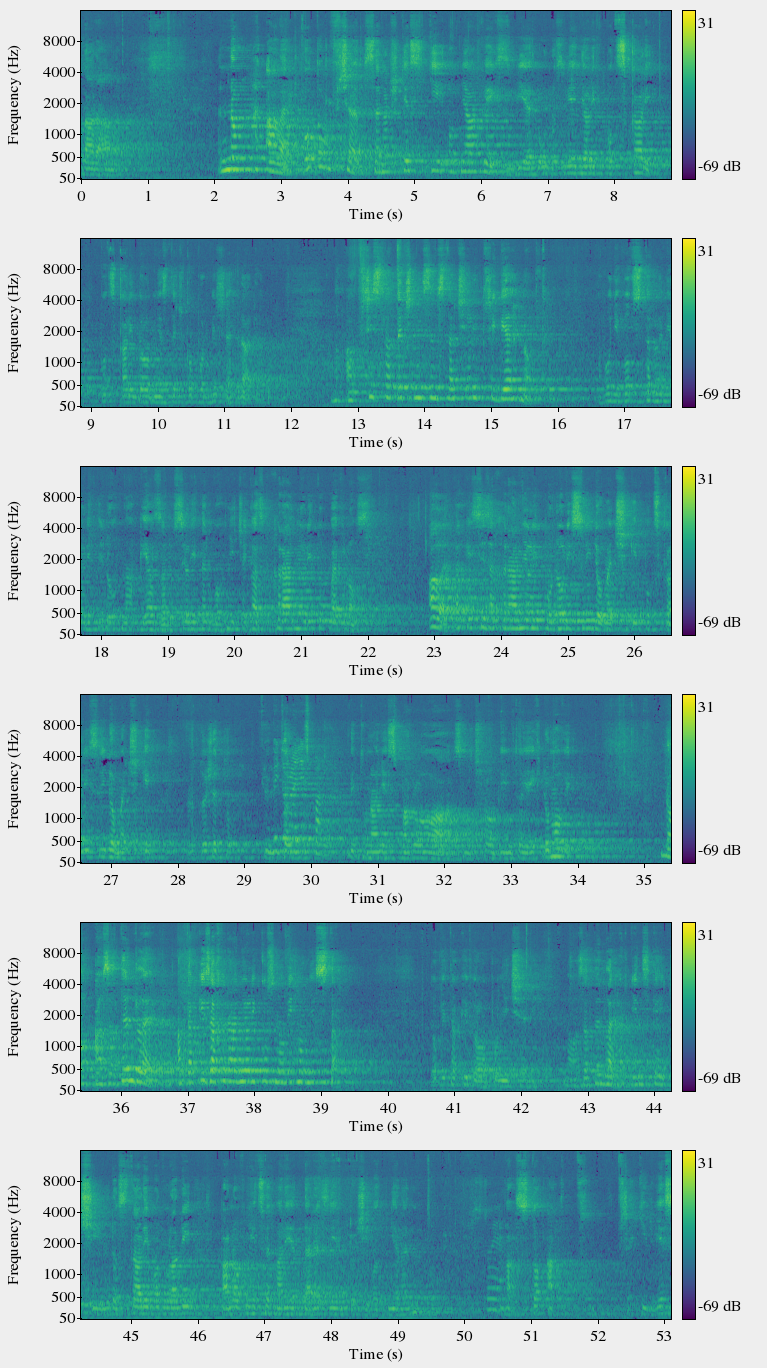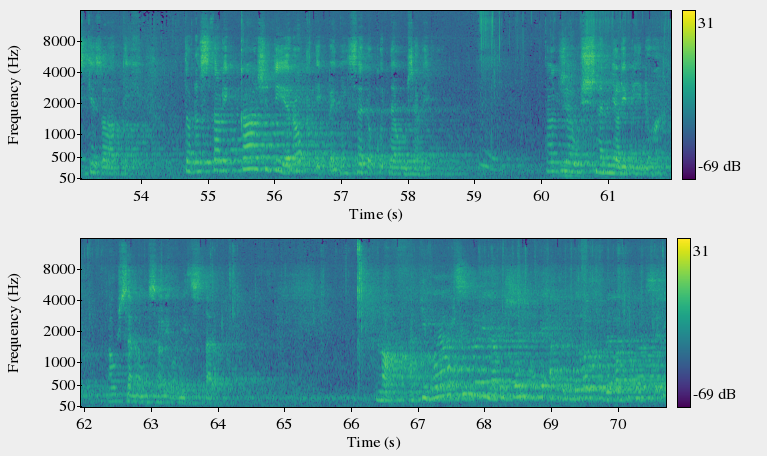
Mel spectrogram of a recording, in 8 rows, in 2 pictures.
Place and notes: Gorlice, Vysehrad fortification underground system, Prague, Czech Republic - Inside the Gorlice
Excursion to the underground defense system of Vysehrad fortification. The Gorlice underground hall served in 18.century as a gathering place for troops, ammunition and food store. In recent history served as well as a bomb shelter and place to store vegetable - probably potatoes.
6 April 2012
